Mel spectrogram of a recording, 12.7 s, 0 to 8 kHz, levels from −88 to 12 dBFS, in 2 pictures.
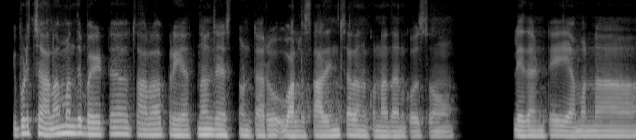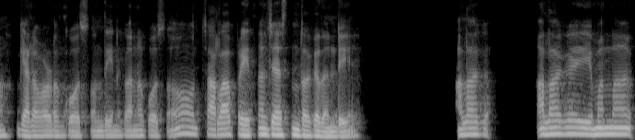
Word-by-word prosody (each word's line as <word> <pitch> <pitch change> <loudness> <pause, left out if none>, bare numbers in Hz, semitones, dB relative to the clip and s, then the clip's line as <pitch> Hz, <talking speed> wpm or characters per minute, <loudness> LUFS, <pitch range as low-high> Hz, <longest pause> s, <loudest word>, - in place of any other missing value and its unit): ఇప్పుడు 150 +3 +1
చాలామంది 150 +3 +5
బయట, 130 0 +2 0.3
చాలా 120 -1 0
ప్రయత్నాలు 115 +1 +2
జేస్తుంటారు. 110 -1 -1
వాళ్ళు 100 0 +2
సాధించాలనుకున్న 105 -1 0
దాని 100 0 -1
కోసం. 95 0 -5 0.8
లేదంటే 105 0 0 0.2
ఏమన్నా 100 +1 -1 0.6
గెలవడం 105 0 0
కోసం, 100 0 -4
దీనికన్నా 105 +1 -3
కోసం 105 +1 -5 0.3
చాలా 125 +1 +2
ప్రయత్నాలు 120 +2 +2
చేస్తుంటారు 120 -3 +2
కదండీ! 95 -1 +2 1.1
అలాగ, 130 +1 +1 0.6
అలాగ 140 +1 +2 0.2
ఏమన్నా 135 +1 +4
110 Hz, 110 wpm, -22 LUFS, 100-125 Hz, 1.1 s, చాలామంది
